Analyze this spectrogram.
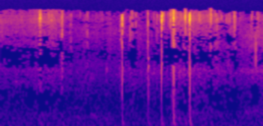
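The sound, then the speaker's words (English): The foil seal of a communion juice cup being peeled open during a communion service: a quick series of soft, irregular crackles and small tearing clicks, crisp and fairly faint, with no voices. “Then you can open your cup.”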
